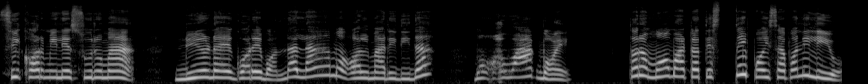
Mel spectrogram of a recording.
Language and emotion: Nepali, surprised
